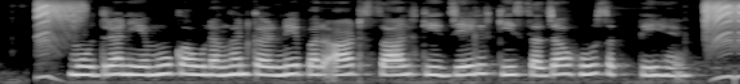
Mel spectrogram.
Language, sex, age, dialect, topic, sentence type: Hindi, female, 18-24, Awadhi Bundeli, banking, statement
